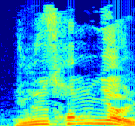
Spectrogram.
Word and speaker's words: 윤석열: 아, 근데 저희가 이제 윤석열 제가 이렇게 네. 발음을 하고 있는데 이름은 또 본인이 원하는 대로 부르는 게 있어서 윤석열 이렇게 부르는 게 더 좋다는 그게 얘기가 맞습니다.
